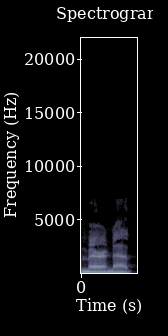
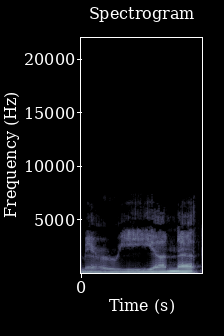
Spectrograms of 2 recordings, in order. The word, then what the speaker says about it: Marinette: on the awkwardness of Marinette than the Apparently I was mispronouncing her name Marette last time at Marette Marinette we have to make sure we say that Marinette um okay yeah so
